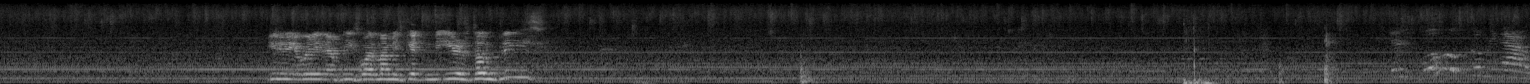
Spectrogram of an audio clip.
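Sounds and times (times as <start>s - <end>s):
shower water running: 0.0s - 8.6s, 11.8s - 12.8s, 13.8s - 15.2s
speech: 2.7s - 5.5s
brief low thumps: 11.8s - 12.6s.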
